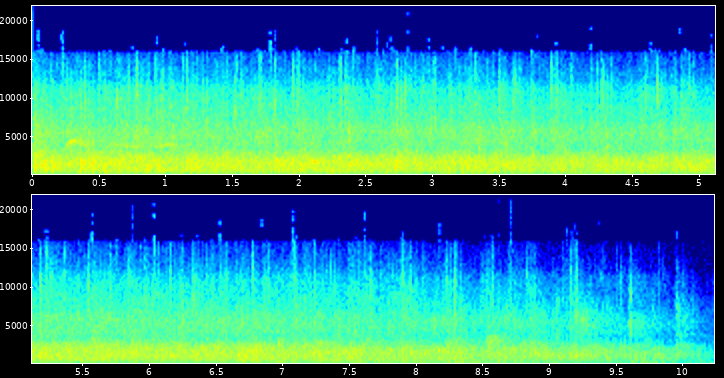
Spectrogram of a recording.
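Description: An audience applauds steadily for God one morning for about ten seconds as people sit back down, a dense wash of clapping hands that holds its level before tapering off at the end, with no talking over it.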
